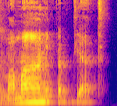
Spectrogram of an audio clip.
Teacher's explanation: Ma plus a becomes ma, longer ma.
